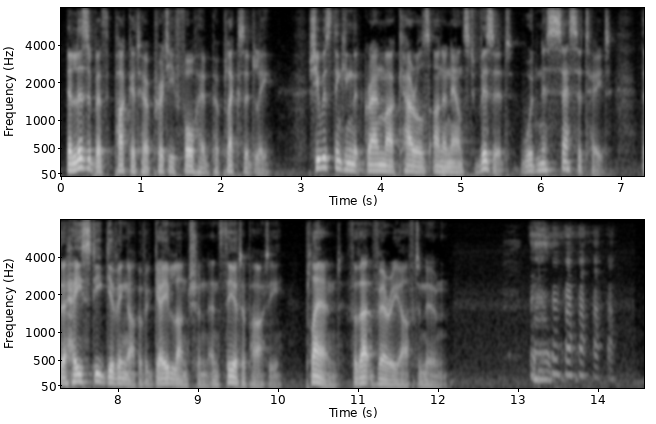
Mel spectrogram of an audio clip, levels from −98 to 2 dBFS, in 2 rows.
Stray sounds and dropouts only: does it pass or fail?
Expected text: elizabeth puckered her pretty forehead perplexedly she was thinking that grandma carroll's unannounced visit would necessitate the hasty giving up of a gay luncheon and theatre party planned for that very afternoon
fail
